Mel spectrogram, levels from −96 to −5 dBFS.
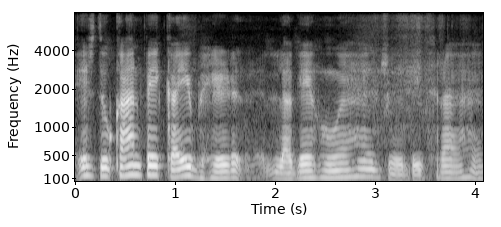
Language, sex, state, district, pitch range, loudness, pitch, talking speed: Hindi, male, Bihar, Kaimur, 110-145 Hz, -20 LUFS, 125 Hz, 175 wpm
